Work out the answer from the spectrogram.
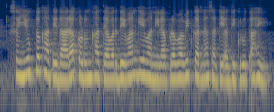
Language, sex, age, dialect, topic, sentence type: Marathi, female, 25-30, Northern Konkan, banking, statement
